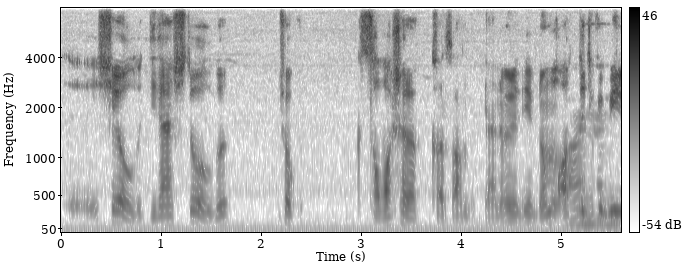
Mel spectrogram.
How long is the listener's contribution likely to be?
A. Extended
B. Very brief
B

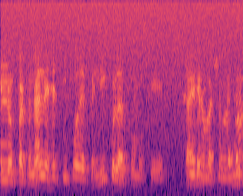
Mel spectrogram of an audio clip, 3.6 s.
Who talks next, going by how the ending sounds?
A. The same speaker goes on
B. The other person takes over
B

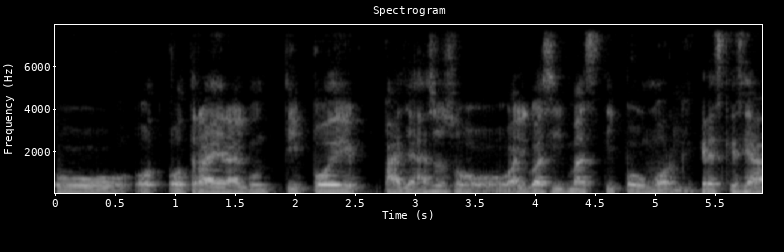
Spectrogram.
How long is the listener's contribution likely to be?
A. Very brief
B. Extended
A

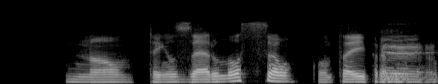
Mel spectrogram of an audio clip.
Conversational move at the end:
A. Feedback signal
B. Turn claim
B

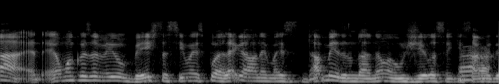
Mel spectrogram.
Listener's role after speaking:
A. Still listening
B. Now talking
B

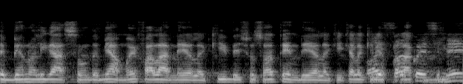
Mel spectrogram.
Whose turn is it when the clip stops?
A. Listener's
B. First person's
A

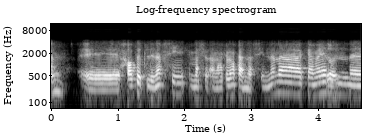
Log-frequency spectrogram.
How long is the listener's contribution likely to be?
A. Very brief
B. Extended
A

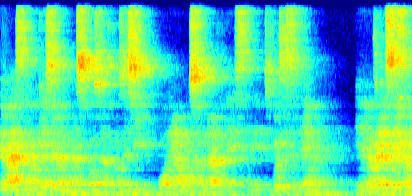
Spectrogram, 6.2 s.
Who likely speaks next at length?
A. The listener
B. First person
B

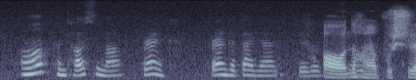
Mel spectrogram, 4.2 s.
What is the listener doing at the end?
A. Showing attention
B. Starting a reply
B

